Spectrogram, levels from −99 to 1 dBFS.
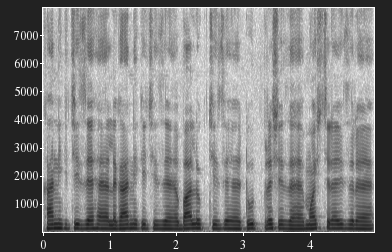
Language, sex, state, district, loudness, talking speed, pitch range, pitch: Hindi, male, Himachal Pradesh, Shimla, -16 LUFS, 195 wpm, 135-145 Hz, 140 Hz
